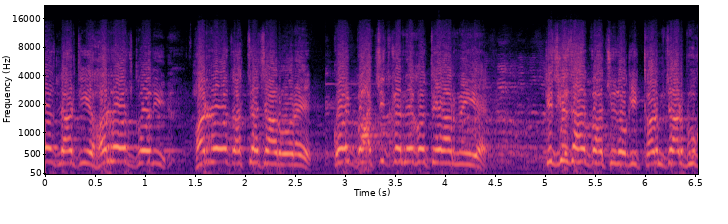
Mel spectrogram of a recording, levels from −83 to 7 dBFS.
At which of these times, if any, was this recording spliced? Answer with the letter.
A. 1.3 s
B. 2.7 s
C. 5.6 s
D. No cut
B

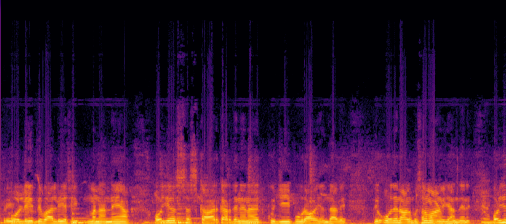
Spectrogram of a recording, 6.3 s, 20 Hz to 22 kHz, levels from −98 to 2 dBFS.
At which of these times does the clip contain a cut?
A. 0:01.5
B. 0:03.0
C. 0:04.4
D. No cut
D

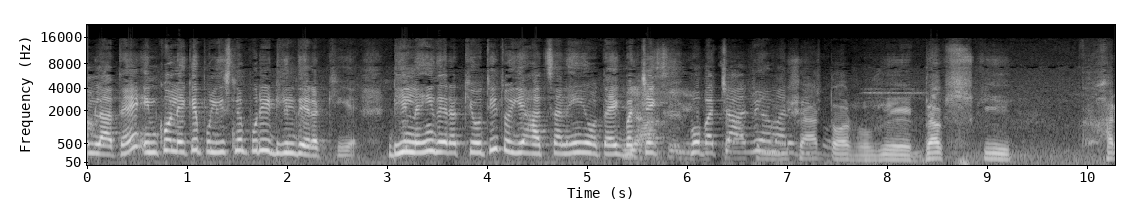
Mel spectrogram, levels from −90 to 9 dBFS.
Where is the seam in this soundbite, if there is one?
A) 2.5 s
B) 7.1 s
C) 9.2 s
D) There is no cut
B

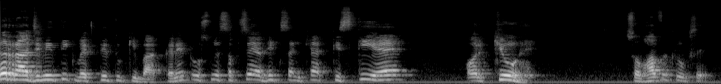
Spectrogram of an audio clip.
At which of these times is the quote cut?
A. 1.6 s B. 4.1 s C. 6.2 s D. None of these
D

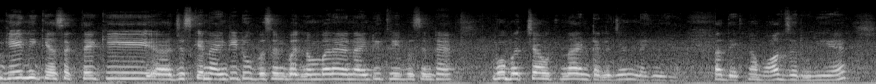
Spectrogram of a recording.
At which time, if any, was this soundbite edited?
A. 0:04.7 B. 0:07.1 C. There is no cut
B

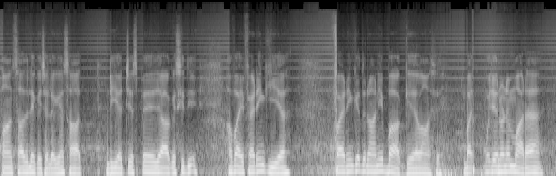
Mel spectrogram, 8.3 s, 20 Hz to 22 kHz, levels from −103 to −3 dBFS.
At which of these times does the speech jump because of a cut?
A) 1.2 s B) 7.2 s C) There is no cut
B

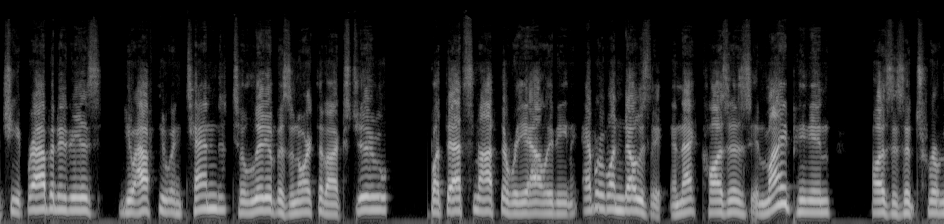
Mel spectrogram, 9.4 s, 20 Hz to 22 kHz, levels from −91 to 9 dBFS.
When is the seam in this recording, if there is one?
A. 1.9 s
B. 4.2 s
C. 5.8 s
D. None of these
D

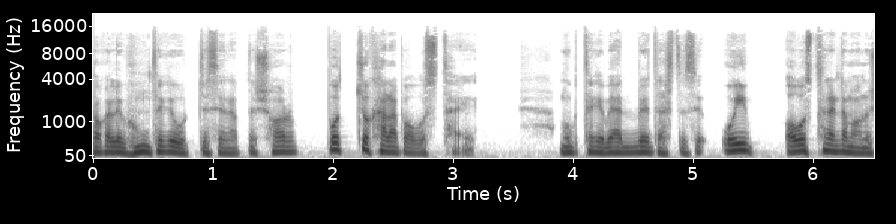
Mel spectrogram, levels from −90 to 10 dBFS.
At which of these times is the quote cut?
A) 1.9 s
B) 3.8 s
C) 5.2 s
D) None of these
D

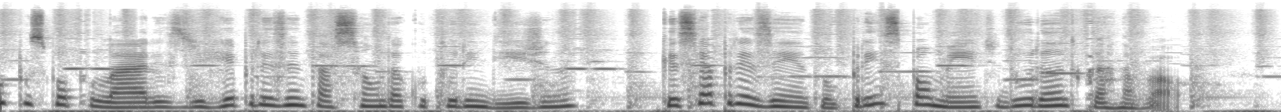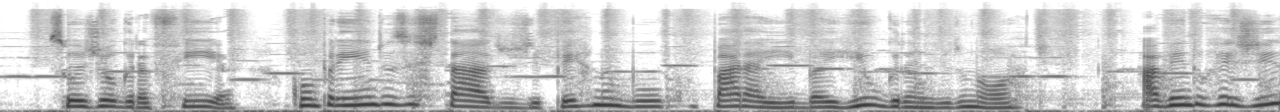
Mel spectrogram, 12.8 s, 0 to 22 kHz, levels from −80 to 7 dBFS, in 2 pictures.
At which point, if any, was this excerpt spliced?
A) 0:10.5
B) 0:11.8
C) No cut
C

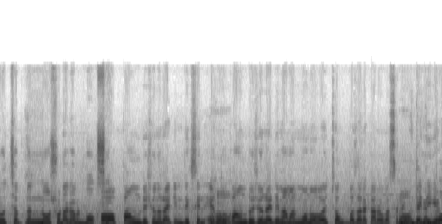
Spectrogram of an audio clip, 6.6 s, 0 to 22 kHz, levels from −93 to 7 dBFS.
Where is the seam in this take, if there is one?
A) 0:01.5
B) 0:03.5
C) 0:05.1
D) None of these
A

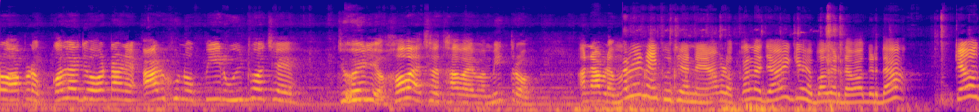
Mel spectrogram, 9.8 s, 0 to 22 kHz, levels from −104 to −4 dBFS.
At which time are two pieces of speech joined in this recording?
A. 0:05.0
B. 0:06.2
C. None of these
B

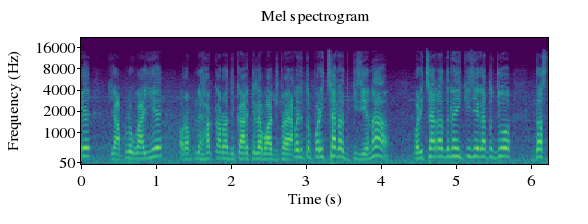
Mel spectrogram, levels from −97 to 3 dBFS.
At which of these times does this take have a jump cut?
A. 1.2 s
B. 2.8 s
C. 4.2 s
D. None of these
B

